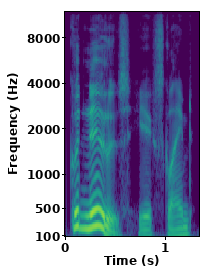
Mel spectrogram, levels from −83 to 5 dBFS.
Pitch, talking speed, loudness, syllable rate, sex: 135 Hz, 180 wpm, -17 LUFS, 5.0 syllables/s, male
